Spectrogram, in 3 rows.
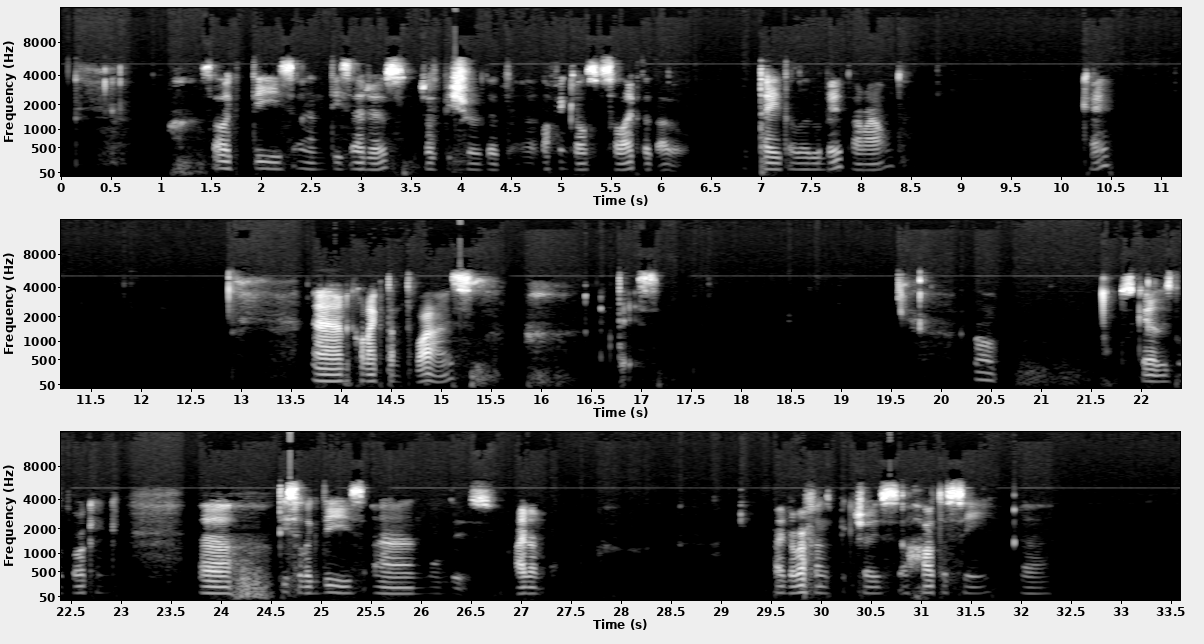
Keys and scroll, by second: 7.9 z.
